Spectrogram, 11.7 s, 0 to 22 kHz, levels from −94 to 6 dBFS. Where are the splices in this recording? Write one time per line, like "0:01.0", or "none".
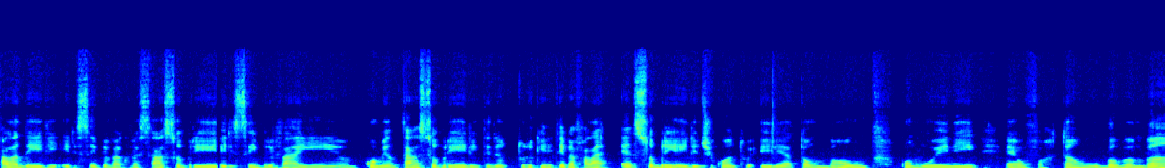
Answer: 0:02.2
0:03.6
